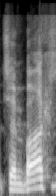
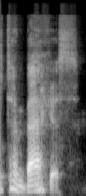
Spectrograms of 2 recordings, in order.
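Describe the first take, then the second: First: "Tembarkus" with a long AR in the middle; "Tembarkus", rhyming the middle with "park"; first pronunciation. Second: "Tembakis" with a short A in the middle; "Tembakis", rhyming the middle with "pack"; alternative pronunciation. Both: Shown as a demonstration. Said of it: "Is it Tembarkus or Tembakis".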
